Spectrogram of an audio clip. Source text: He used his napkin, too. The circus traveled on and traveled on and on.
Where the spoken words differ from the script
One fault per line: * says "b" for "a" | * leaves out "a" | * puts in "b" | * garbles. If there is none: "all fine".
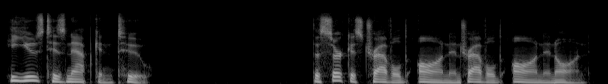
all fine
